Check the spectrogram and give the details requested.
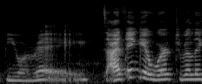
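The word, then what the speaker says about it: Bioré: however you pronounce biore bjor i don't need bjor no it has the thing over the e so biore i think it worked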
